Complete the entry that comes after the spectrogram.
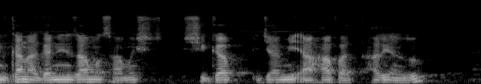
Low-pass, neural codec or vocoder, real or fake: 9.9 kHz; none; real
